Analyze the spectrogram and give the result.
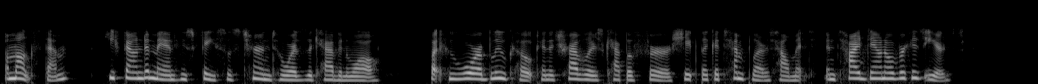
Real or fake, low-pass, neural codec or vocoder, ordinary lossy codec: fake; 5.4 kHz; codec, 16 kHz, 8 kbps, FunCodec, trained on LibriTTS, 25 frames a second; MP3, 48 kbps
